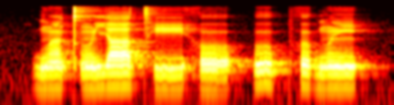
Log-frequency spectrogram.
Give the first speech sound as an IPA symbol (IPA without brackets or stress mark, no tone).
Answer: ɡʷ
